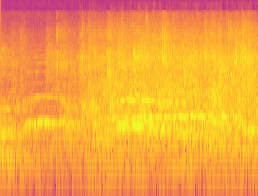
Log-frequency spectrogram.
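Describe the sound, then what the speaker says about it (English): Crowd applause for contestants at a cultural day pageant, a soft, steady wash of clapping with voices faintly audible underneath. "let's all give a big round of applause"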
